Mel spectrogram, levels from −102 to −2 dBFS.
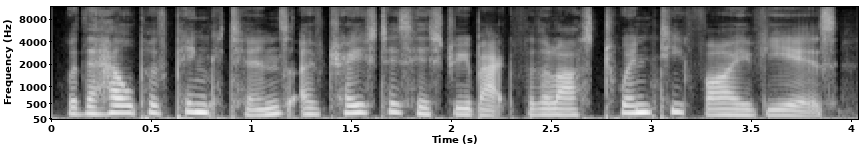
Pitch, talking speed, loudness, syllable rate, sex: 190 Hz, 240 wpm, -18 LUFS, 6.2 syllables/s, female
